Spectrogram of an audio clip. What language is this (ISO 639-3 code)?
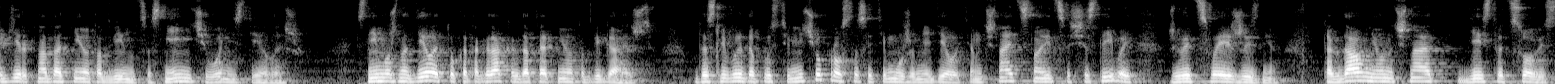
rus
